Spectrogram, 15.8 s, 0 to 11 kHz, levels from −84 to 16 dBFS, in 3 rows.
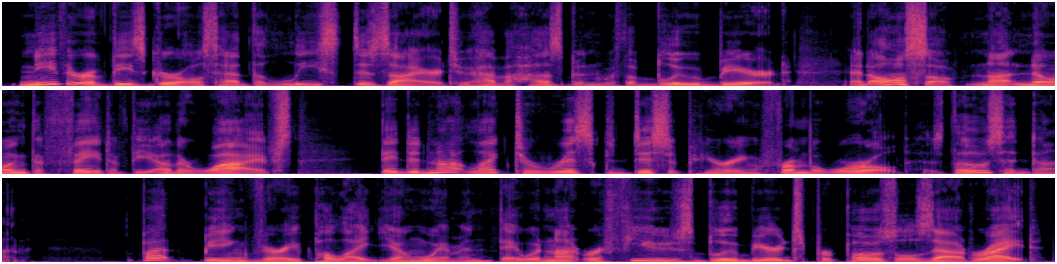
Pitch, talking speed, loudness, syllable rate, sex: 135 Hz, 200 wpm, -21 LUFS, 5.4 syllables/s, male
